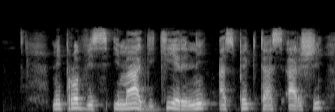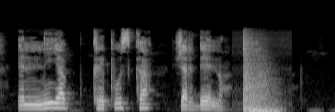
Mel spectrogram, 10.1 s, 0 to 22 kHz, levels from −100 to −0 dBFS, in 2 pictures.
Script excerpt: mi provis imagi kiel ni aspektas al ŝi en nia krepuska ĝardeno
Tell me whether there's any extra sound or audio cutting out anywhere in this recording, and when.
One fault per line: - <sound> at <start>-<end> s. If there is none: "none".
- thud at 8.7-9.3 s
